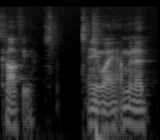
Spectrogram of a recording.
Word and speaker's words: Ko-fi: the same way as Ko-Fi or coffee. I always want to say Kofi, but, you know, it's coffee.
